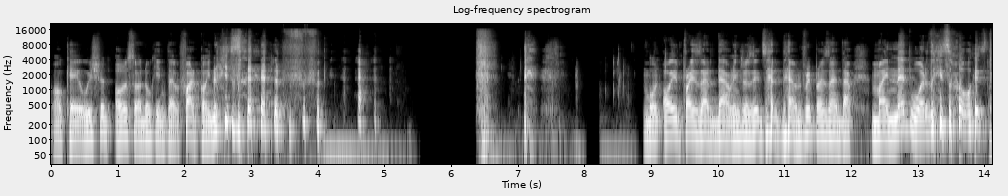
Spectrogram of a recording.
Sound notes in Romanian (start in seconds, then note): 5.2 Râsete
